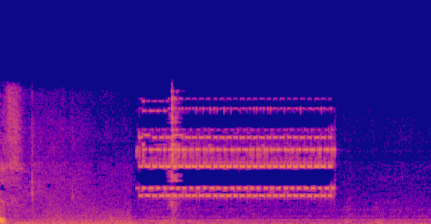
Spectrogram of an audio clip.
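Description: A telephone ringing: one steady, high-pitched electronic ring lasting about two seconds, starting over a second in.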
